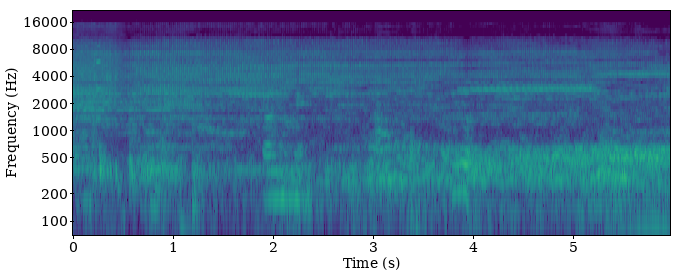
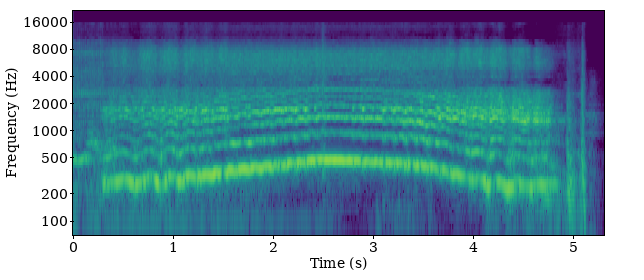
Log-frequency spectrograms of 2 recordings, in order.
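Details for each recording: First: Washing machine spin dryer after oiling the dryer motor seal to cure loud noise: steady even whirr with no scraping; the light ticking comes from the timer knob's mechanism; normal smooth spin. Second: Washing machine spin-dryer: a loud whistling squeal rises in pitch, then sags as the spin slows. The black seal above the spin motor has dried out after long use and rubs; fixed by oiling it.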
